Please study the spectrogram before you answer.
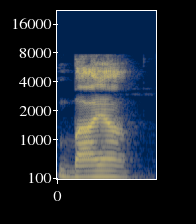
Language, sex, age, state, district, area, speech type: Urdu, male, 30-45, Telangana, Hyderabad, urban, read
